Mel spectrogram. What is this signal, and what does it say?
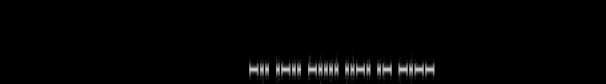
Morse code, heard as a keyed tone, about 47 wpm, 700 Hz. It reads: DL6FAY
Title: DXCC-100 Call Signs - 6 Characters - Repeated 3x - 45wpm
